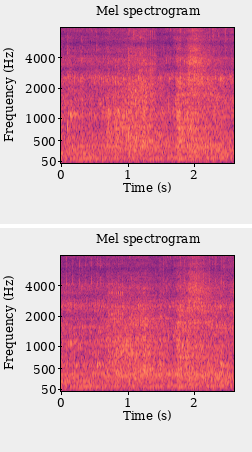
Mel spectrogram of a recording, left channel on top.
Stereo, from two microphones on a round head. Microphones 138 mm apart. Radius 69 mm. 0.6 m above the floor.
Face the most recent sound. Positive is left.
turn(degrees=20)  # may be behind; listen again after turning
